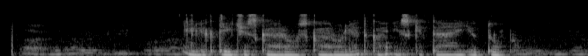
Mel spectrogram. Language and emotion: Russian, neutral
